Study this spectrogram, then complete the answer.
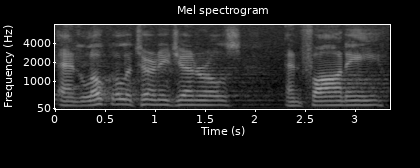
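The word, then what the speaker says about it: Fani: local attorney generals and fonnie fonnie you know fonnie spelled f a n i my name is FY F A ni I I don't figure it you put a little French Accent on the word with her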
